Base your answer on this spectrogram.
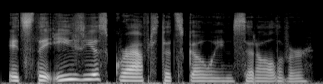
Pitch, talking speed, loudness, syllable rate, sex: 170 Hz, 150 wpm, -20 LUFS, 3.7 syllables/s, female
